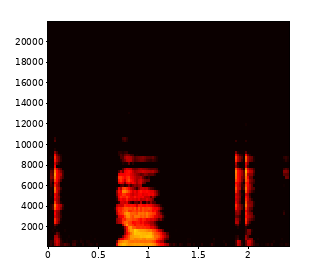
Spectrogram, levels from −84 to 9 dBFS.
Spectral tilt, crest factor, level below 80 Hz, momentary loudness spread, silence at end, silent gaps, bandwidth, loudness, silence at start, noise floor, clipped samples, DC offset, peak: -3 dB/octave; 22 dB; -76 dBFS; 15 LU; 0.4 s; none; 9.6 kHz; -29 LUFS; 0.05 s; -81 dBFS; under 0.1%; under 0.1%; -12 dBFS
